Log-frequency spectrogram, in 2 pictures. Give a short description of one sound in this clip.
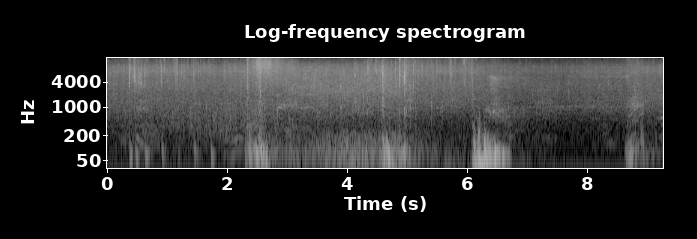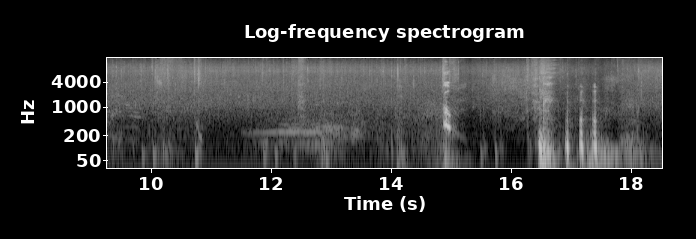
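A man speaks casually through a microphone.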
